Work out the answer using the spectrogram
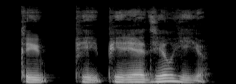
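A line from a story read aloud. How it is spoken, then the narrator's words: Muttering. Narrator (Russian): пробормотала Барбара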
